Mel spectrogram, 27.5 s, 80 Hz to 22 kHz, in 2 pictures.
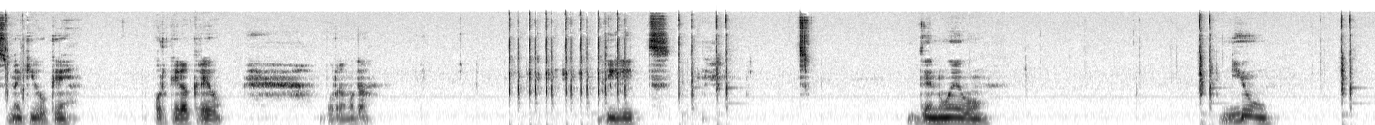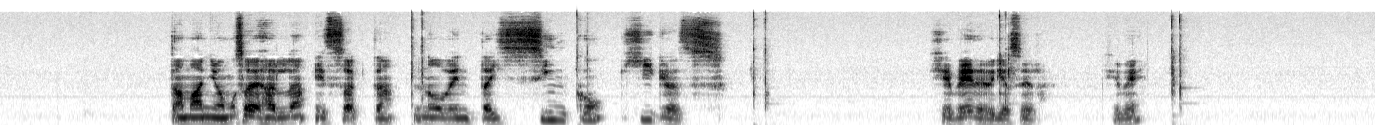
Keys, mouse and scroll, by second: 0.0 Up, 5.0 Left, 5.2 Left, 5.4 Left, 5.6 Left, 5.7 Left, 5.9 Left, 6.1 Left, 6.7 Right, 7.1 Return, 9.1 typing, 11.9 Return, 13.3 typing, 17.8 typing, 19.4 typing, 21.2 typing, 23.7 typing, 25.4 Return.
